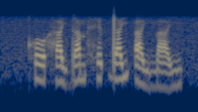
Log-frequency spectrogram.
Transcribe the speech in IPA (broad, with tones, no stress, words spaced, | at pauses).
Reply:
kʰo˩ ha˧˩jda˧mhe˧˥p̚da˧˥j ʔa˧˩jma˩˧j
